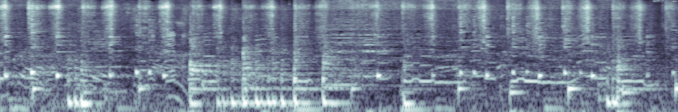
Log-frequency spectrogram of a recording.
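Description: Live band playing upbeat Latin dance music. A drum kit with cymbals and a conga keep a steady beat under a bass line and a horn melody.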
